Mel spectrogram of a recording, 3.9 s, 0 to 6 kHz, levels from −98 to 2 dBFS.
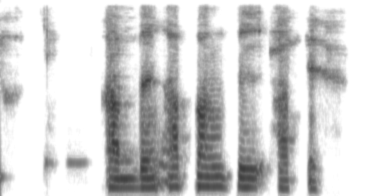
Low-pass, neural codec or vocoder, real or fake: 5.4 kHz; codec, 32 kHz, 1.9 kbps, SNAC; fake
